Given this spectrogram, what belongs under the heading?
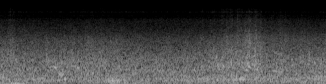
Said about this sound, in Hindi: वाव हिडन झरना।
